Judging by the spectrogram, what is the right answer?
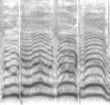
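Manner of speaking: animated, very high, very loud, drawn-out yell. Retelling a man shouting at the speaker for driving fast, imitating loud yelling. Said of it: "really loud".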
